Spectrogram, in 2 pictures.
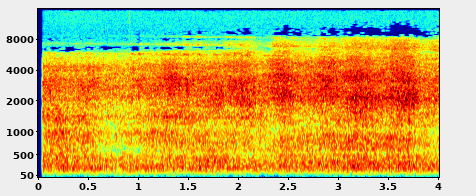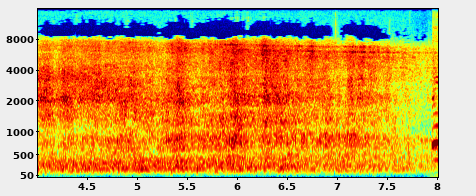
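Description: Jet engines of a narrow-body twin-jet airliner flying low on landing approach: a steady, even engine noise with hiss.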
